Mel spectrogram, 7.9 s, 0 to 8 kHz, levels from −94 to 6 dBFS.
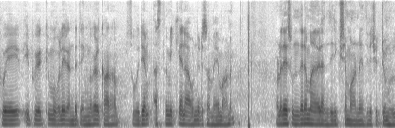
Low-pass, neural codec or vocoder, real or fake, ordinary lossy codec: none; codec, 16 kHz, 2 kbps, X-Codec, HuBERT features, trained on LibriSpeech; fake; none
